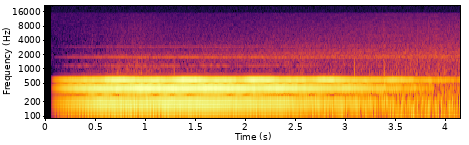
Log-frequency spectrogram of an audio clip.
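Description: Faint held chord of a few steady electronic tones, low and soft, swelling in just after the start and slowly fading away near the end.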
